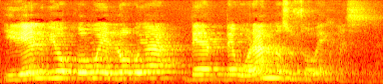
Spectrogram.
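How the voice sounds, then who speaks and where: A man preaching a sermon, praying and reading scripture with earnest, deliberate pacing before telling a children's story. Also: extremely high pitch, fairly even intonation, darkish tone. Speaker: pastor. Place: church sanctuary. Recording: echoey church from a distant mic.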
